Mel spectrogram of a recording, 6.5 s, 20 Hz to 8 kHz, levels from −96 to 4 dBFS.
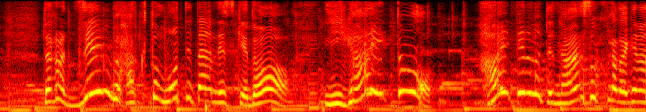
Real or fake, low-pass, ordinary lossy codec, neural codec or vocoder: fake; none; none; codec, 16 kHz, 4 kbps, X-Codec, HuBERT features, trained on balanced general audio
